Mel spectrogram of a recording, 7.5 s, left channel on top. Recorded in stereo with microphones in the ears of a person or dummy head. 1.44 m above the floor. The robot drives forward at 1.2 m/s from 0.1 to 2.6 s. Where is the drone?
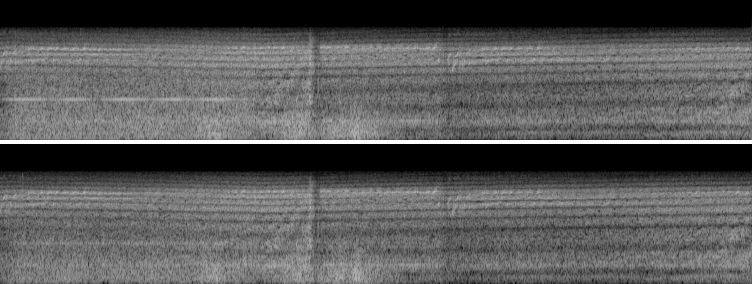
Centre (ahead or behind).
